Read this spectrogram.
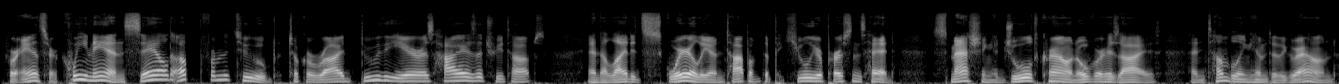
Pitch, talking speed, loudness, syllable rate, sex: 135 Hz, 195 wpm, -21 LUFS, 4.8 syllables/s, male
